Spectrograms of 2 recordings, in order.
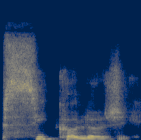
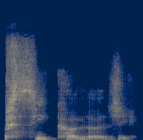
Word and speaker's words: psychologie: This is la psychologie. Okay, we need to hear the P, the S, and the I at the beginning of this word. La psychologie.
